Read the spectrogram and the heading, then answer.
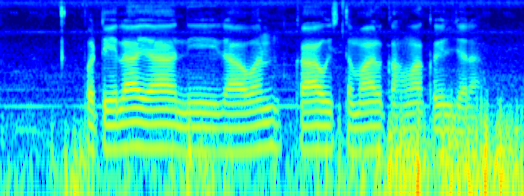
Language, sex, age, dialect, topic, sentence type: Bhojpuri, male, 18-24, Southern / Standard, agriculture, question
